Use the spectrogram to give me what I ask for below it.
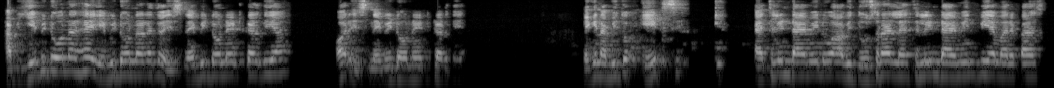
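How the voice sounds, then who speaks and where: A man's voice: sits high, moderate pace, fairly bright tone, highs cut off. A man teaching chemistry in a classroom lecture, explaining step by step and putting questions to his students.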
